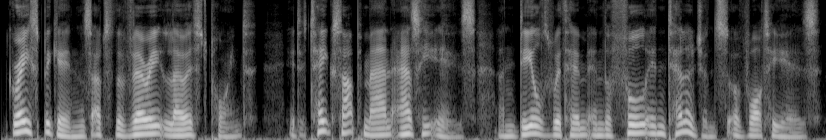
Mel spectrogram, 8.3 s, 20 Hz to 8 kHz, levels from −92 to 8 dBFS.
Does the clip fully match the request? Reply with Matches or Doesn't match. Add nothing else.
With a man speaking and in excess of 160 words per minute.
Matches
